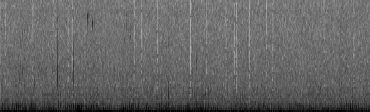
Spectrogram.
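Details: Domestic cat purring while resting on its owner's lap indoors; a steady, low continuous rumble with a faint hum underneath, no other clear sounds.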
